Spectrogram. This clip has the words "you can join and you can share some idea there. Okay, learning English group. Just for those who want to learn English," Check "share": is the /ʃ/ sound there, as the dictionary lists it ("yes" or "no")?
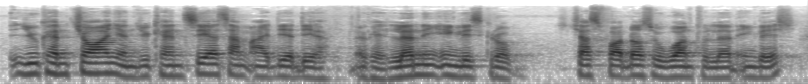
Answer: no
